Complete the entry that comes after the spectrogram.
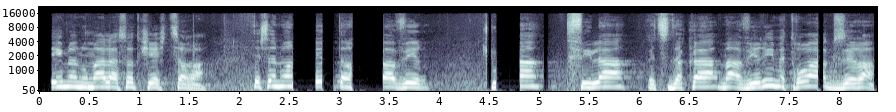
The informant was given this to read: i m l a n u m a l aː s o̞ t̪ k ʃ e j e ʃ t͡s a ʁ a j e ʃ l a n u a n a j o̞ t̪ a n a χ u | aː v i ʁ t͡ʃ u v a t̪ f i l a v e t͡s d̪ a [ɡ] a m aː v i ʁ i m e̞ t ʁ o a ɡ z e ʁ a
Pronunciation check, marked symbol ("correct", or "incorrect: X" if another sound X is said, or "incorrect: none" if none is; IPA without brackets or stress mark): incorrect: k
